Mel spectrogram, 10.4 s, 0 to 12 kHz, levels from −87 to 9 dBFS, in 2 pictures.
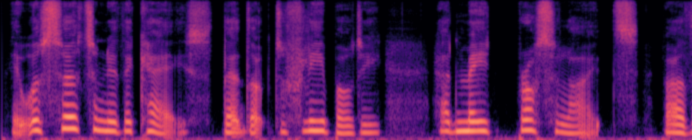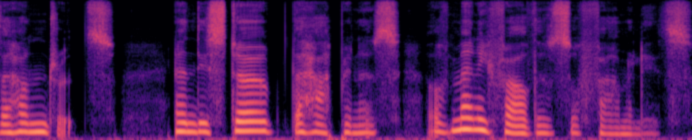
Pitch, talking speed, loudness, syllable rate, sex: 205 Hz, 135 wpm, -20 LUFS, 4.6 syllables/s, female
